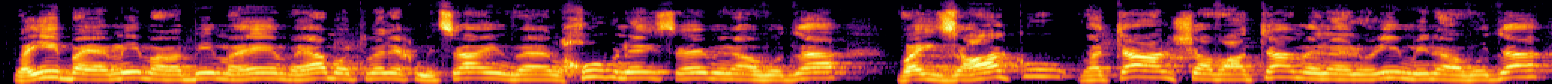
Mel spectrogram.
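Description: Speaking in a rabbinic style, a man whose voice sits high with a darkish tone explains ancient texts in a talk ahead of Selichot. As he quotes each verse, his emphasis builds.

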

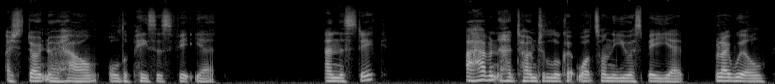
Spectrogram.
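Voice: medium pitch, fairly even intonation, normal speed, no room sound, studio quality, natural voice. Kaya, an earnest young woman, as a narrator voices her.

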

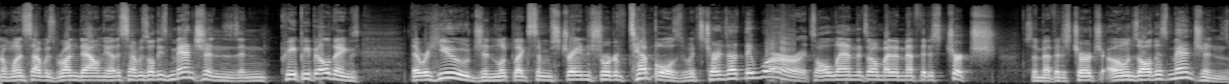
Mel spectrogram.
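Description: A podcast host takes listener voicemails in casual, off-the-cuff talk-show chat, sounding campy, catty, sarcastic and sweary. His mid-range voice is a bit bright but rough from a laryngitis-sore throat.

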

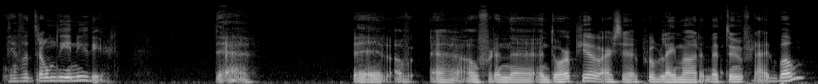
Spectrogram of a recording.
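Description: A man voicing the devil's fussy old grandmother, talking high and stammering through her excuses. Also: expressive, measured pace, creaky, dark tone. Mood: flustered. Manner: high-pitched, hesitant, flustered fibbing.

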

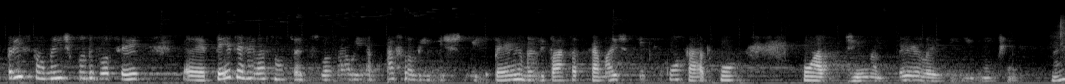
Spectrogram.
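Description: A woman's voice: mid-range voice, moderate pace, faint music behind. A woman gynecologist giving medical advice over the phone on a call-in radio show, explaining things step by step. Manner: explanatory, frequent tag questions. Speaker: gynecologist guest. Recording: tinny phone line with reverb.

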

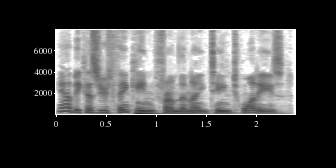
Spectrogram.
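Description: A man's voice: sits high, fairly quick, darkish tone, no room sound. A man co-hosting a podcast, arguing casually and laughing often. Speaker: podcast co-host. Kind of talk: casual chat.

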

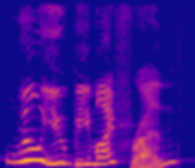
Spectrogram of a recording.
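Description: A woman voicing a lonely, gentle young male stegosaurus in a children's storybook, with a wistful, pleading tone. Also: sits high, wildly swooping pitch, slow, soft background music, pitched above the performer's own voice, exaggerated voice. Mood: hopeful.

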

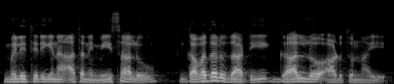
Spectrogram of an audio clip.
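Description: A man narrating a novel as an audiobook, in a steady, measured storytelling manner. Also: mid-range voice.

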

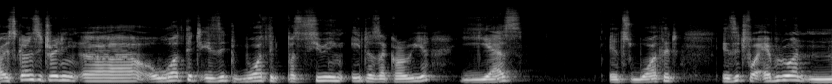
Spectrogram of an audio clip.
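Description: A man's voice: fairly high pitch, a little mellow. A man hosting a solo podcast, talking casually and bluntly with frequent ums and uhs. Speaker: podcast host.

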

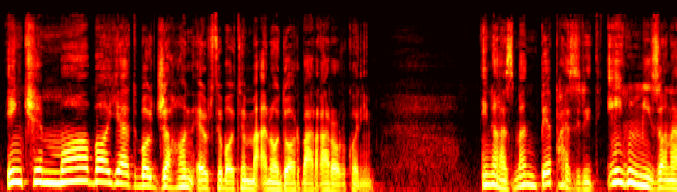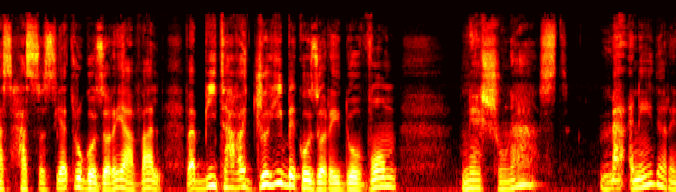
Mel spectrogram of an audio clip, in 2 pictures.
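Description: A man hosting a solo podcast, explaining ideas in a measured way and speaking straight to his listeners. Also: mid-range voice, sing-song, a little mellow, no room sound. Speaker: podcast host. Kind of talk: solo philosophical podcast monologue.

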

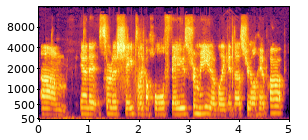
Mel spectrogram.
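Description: A young woman in her twenties from California, a podcast guest who talks in a relaxed, rambling way with many fillers and frequent laughs. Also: medium pitch, normal speed, slight background noise, poor audio. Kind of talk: casual interview chat.

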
